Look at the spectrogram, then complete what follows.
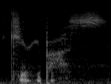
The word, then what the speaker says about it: Kiribati: b a t i and yes that is pronounced kiribas the language they speak here is called gilbertis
